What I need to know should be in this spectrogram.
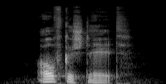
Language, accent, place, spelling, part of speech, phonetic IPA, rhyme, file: German, Germany, Berlin, aufgestellt, verb, [ˈaʊ̯fɡəˌʃtɛlt], -aʊ̯fɡəʃtɛlt, De-aufgestellt.ogg
- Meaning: past participle of aufstellen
